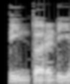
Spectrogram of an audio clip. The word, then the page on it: tintorería: espagnol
